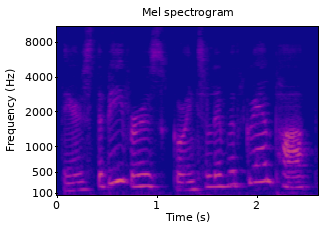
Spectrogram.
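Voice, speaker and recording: A woman's voice: fairly high pitch, sing-song, unhurried, slight background noise. A woman reading a children's story aloud expressively, as if to young listeners. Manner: asks the young listeners questions. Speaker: storytime reader.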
